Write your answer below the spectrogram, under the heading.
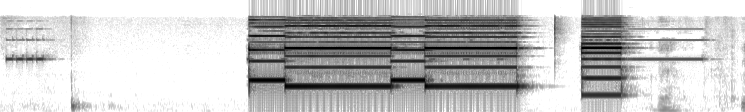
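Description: Loud shrill siren alternating between two pitches in steady steps, then a short repeat; the armed system is sounding its alarm.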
